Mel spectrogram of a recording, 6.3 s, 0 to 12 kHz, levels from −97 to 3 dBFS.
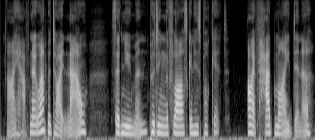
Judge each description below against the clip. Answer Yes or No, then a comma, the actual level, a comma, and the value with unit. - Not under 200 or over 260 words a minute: No, average, 160 wpm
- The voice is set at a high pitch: No, medium, 175 Hz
